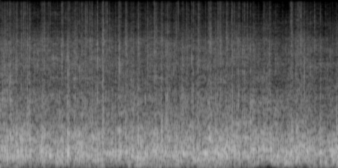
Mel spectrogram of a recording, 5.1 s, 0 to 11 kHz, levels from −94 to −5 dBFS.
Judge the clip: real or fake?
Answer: fake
